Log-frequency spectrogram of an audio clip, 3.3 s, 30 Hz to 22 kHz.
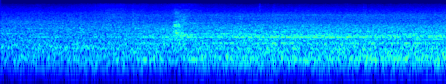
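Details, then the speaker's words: Carrier 92% efficient condensing natural gas furnace serving two first-floor zones: blower keeps running after the burners shut off to push out remaining heat, a smooth steady air rush with faint constant hum, no rubbing or rattles; normal blower operation. "so right now the blowers on the blowers are moving all the heat that it can and it does run for a decent amount of time"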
